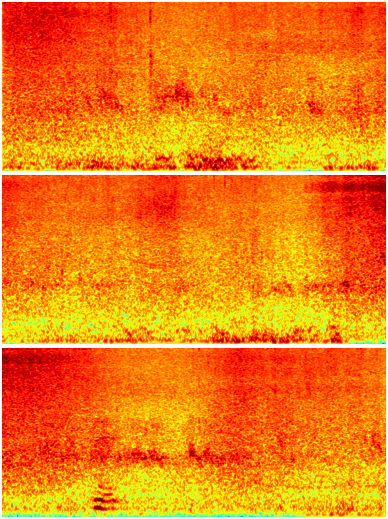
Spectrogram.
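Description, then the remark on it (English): Atlantic Ocean waves wash steadily against the shore, with surges swelling and receding over a constant rush of surf, while wind buffets the microphone with a low rumble. No voices are heard. “Yeah, all the way across the Atlantic Ocean.”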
